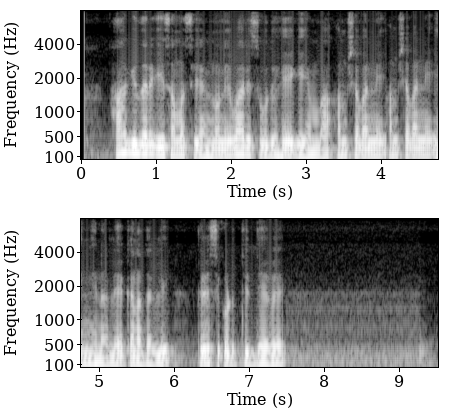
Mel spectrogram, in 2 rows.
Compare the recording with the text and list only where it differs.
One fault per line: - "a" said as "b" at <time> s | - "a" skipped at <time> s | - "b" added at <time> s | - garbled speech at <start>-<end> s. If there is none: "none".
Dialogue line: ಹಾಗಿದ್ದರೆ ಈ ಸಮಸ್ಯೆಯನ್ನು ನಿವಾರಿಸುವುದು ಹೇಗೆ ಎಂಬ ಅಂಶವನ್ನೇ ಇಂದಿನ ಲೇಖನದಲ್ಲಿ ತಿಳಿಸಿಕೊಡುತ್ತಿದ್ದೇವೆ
- "ಅಂಶವನ್ನೇ" added at 4.1 s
